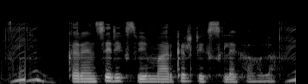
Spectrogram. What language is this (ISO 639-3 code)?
bho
